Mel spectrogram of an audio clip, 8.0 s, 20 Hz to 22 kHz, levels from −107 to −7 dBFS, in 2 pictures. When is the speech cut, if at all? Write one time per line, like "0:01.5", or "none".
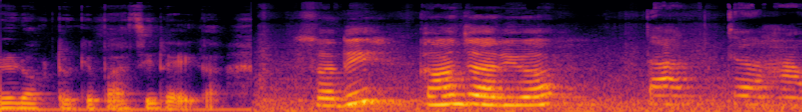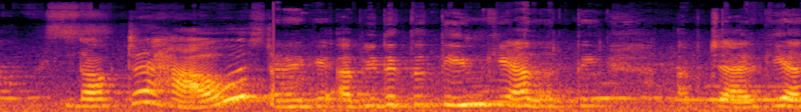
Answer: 0:01.4
0:05.4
